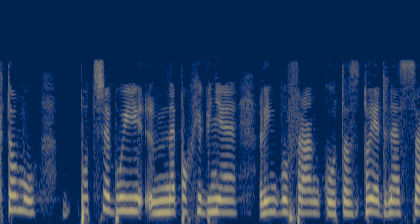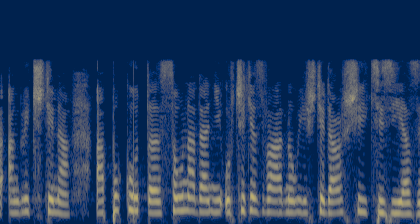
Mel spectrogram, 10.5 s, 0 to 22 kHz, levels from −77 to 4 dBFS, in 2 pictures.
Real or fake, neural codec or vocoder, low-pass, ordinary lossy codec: fake; vocoder, 22.05 kHz, 80 mel bands, Vocos; 7.2 kHz; none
